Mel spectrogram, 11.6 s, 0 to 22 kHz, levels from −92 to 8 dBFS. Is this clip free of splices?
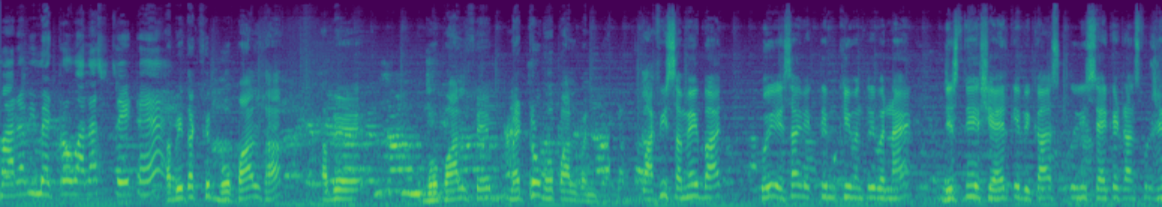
no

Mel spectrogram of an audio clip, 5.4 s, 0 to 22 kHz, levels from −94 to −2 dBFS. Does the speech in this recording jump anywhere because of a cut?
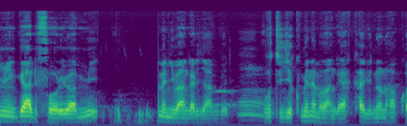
yes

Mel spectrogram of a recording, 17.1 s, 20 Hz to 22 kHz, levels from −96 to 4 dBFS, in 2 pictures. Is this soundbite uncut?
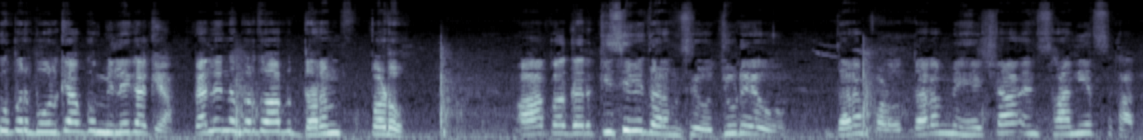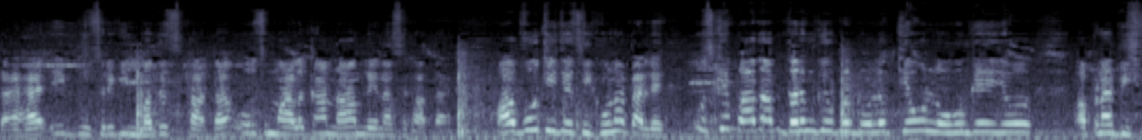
yes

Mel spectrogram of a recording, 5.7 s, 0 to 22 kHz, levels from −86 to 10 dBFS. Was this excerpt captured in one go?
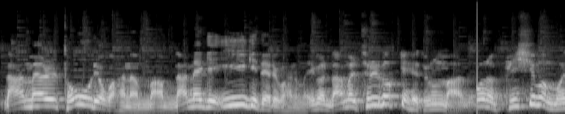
no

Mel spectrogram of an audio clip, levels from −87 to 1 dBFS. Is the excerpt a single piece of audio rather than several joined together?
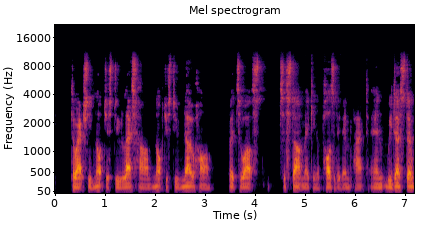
no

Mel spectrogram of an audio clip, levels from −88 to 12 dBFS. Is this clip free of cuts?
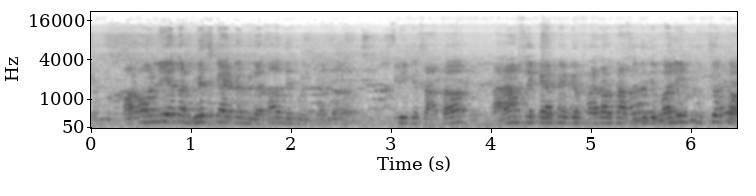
no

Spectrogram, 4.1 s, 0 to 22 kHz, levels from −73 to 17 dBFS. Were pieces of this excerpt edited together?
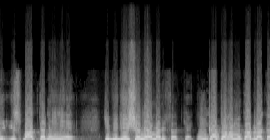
yes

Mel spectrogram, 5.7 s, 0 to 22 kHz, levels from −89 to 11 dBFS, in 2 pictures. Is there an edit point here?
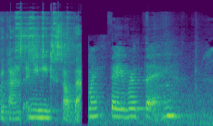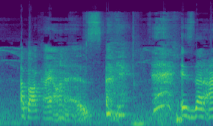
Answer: yes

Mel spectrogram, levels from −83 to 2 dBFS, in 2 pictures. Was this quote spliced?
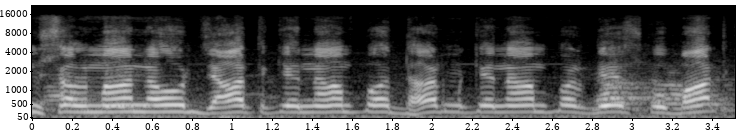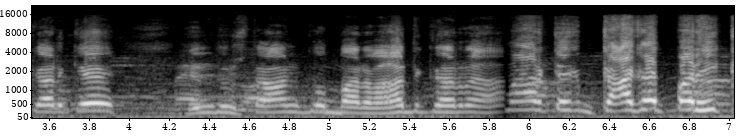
yes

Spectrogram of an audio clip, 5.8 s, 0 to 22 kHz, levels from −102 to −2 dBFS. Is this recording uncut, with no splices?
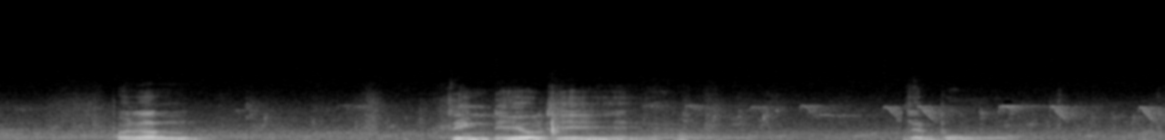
no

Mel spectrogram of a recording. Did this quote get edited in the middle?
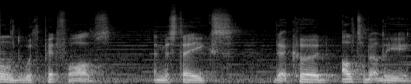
no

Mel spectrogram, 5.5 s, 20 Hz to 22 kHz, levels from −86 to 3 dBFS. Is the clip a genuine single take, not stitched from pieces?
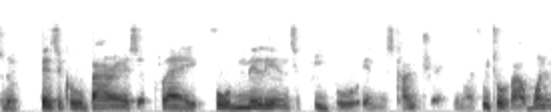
yes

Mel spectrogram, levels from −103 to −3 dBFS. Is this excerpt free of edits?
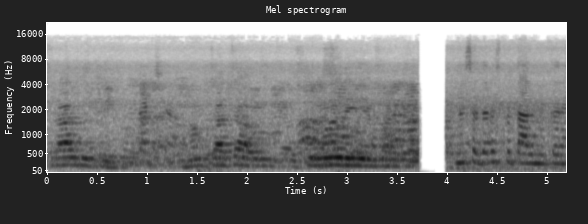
no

